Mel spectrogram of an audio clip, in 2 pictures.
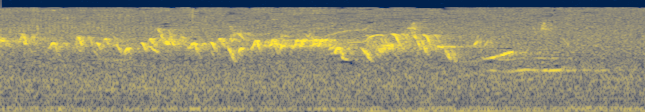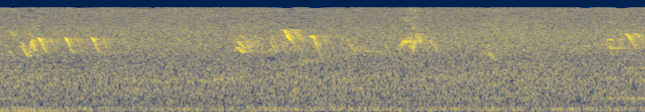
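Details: American goldfinch song: a quick jumbled run of high twittering, chirpy notes for about three seconds, then scattered short chirps, over a low steady background hum.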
